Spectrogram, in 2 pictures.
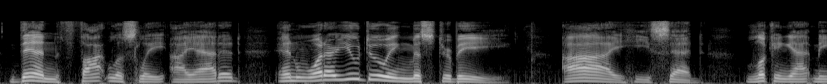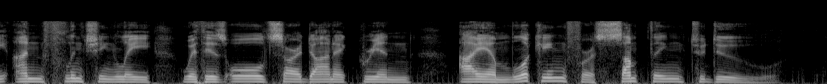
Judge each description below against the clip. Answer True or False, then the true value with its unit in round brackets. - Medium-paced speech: False (110 wpm)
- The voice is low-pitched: True (125 Hz)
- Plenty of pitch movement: False (3.8 semitones)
